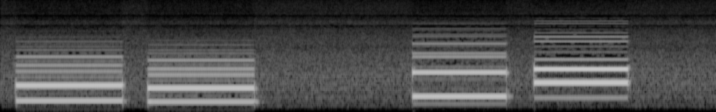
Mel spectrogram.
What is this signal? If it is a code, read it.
Aircraft SELCAL, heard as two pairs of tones. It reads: BK-AJ EQ-LR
